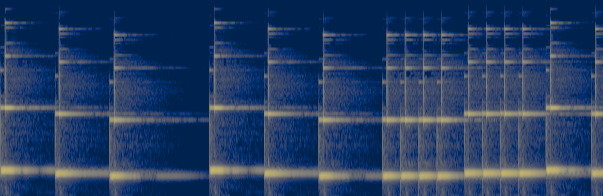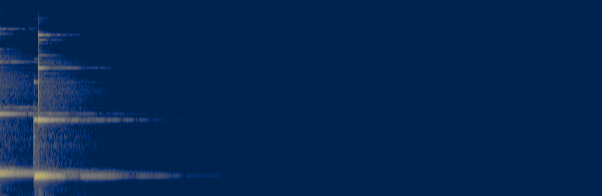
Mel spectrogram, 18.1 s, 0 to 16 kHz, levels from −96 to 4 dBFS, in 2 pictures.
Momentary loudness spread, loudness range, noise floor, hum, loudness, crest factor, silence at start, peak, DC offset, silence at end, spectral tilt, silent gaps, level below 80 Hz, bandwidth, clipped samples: 18 LU; 7 LU; under -90 dBFS; none; -27 LUFS; 20 dB; 0 s; -10 dBFS; under 0.1%; 8.05 s; -0.5 dB/octave; none; -78 dBFS; 11 kHz; under 0.1%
